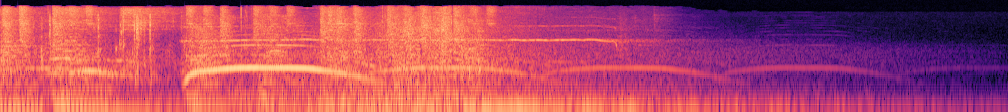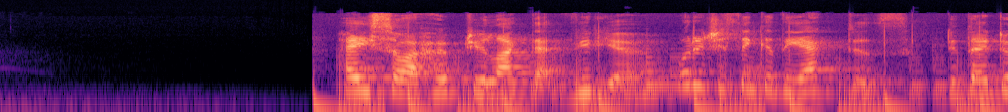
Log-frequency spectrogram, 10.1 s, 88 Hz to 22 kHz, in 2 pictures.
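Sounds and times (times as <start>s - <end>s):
trailer closing hit: 0.0s - 6.3s.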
